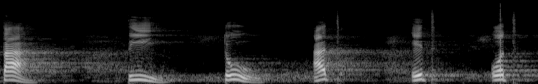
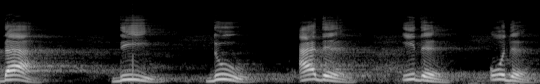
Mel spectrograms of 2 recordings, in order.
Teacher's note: Nempelnya kena gigi plus kena gusi sedikit, betul? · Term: Ujung lidah nempel sini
